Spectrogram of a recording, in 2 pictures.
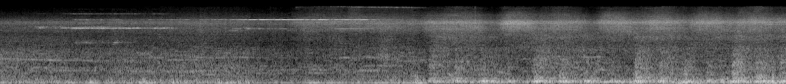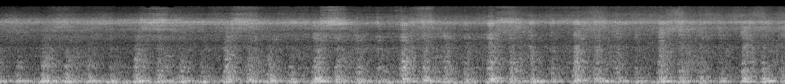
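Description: Trains moving through a station: wheels click steadily over the rails under a low rumble, with a steady high steam hiss from a steam locomotive. It all grows louder about four seconds in.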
